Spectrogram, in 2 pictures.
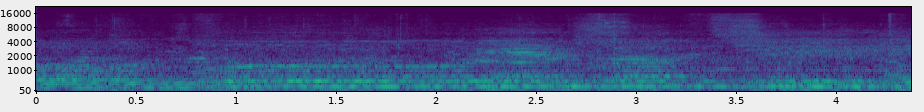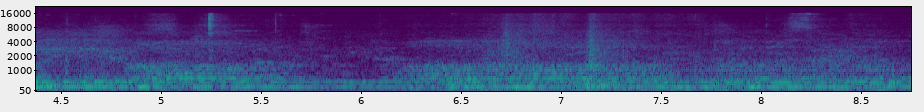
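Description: Many voices chanting a Buddhist mantra together in long held phrases.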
